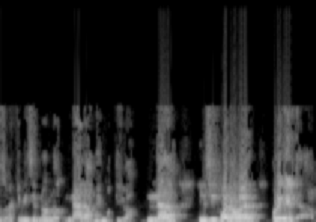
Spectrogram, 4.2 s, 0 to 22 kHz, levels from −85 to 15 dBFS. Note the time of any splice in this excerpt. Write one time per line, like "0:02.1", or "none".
none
